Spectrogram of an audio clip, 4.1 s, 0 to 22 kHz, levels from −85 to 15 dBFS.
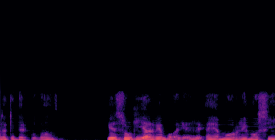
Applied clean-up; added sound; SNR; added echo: neural mask model DeepFilterNet 3.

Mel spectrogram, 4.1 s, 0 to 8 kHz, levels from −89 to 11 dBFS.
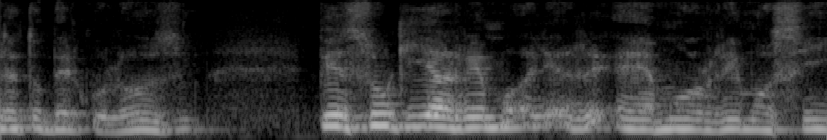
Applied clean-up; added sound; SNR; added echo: none; none; none; none.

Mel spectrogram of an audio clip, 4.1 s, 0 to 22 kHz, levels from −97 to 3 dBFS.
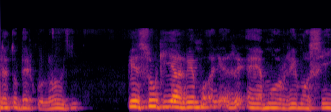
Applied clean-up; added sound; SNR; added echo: neural mask model Resemble Enhance denoiser.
